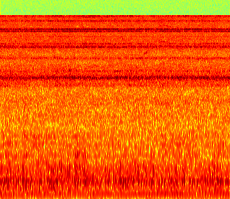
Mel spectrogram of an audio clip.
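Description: A neighbour's electric drill running steadily, its motor giving an even hum heard through the wall.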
